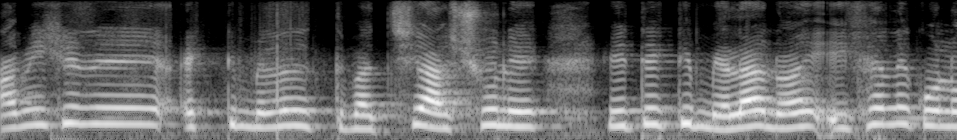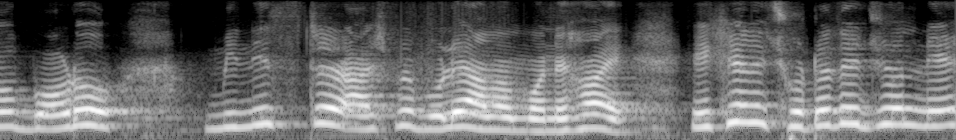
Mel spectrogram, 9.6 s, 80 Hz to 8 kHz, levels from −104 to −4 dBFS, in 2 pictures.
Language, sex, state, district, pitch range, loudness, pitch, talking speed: Bengali, female, West Bengal, Purulia, 275-325 Hz, -17 LUFS, 295 Hz, 145 wpm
